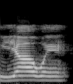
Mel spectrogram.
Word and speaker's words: Yahweh: Yahwe Y H W the English spelling Yahwe is now almost universally believed to reflect accurately the ancient original pronunciation of YHW in keeping with common practice today of pronouncing proper names translated from a foreign language with as nearly with as nearly the original vocalization as possible it would be all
